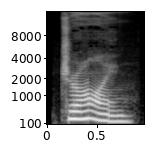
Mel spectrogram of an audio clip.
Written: drawing

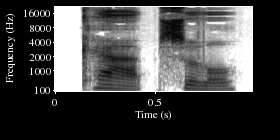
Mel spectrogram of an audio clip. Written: capsule

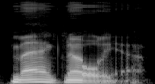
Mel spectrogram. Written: magnolia

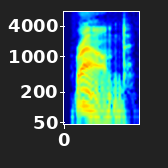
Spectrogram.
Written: round

